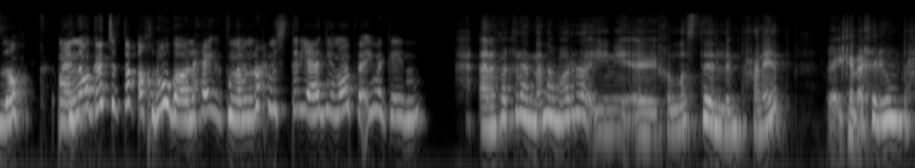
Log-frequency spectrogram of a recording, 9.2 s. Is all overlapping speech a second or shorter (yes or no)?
yes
